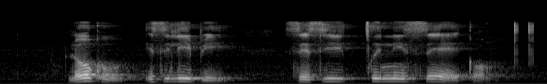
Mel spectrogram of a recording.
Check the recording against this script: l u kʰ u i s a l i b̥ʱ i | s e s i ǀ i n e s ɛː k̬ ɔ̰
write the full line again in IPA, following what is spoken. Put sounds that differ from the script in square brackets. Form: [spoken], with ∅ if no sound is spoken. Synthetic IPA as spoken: l [o] kʰ u i s [i] l i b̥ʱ i | s e s i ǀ i n [i] s ɛː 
